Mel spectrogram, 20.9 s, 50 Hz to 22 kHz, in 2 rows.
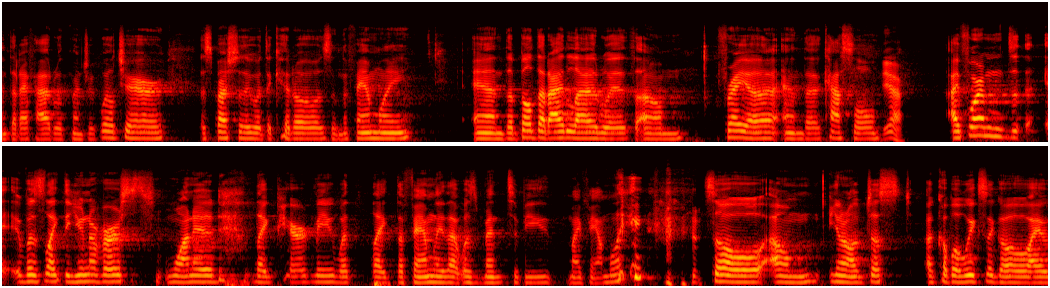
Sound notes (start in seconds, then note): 16.9 all chuckle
